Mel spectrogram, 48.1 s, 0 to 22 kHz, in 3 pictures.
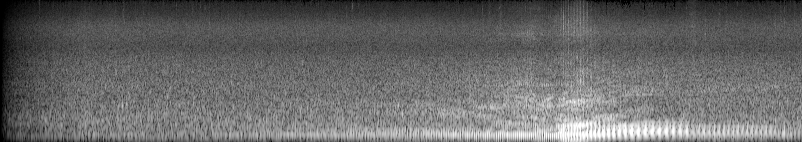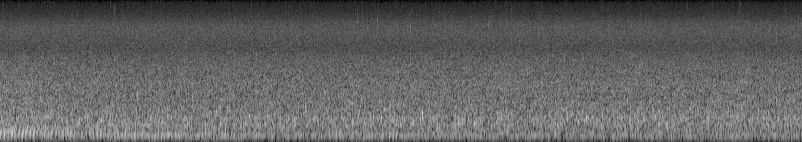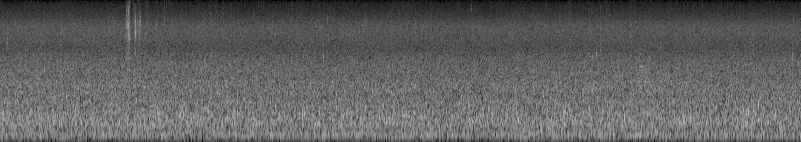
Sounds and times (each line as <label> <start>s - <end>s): stream sound 0.0s - 48.1s
traffic sound 3.7s - 20.1s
